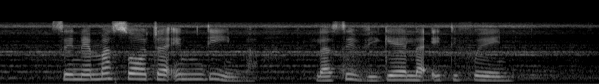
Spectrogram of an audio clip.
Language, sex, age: Swati, female, 22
